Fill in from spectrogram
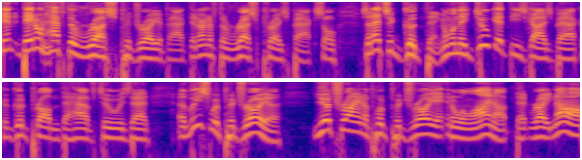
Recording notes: I recorded from outside of Beantown Athletics during the Total Solar Eclipse.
